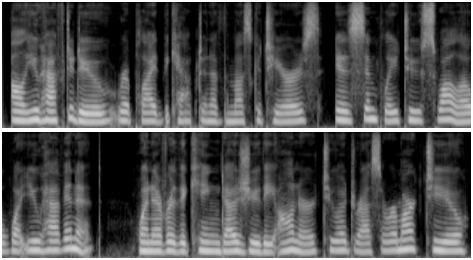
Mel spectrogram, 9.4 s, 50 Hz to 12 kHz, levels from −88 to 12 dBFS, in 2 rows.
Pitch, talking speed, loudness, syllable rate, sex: 190 Hz, 210 wpm, -17 LUFS, 5.1 syllables/s, female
